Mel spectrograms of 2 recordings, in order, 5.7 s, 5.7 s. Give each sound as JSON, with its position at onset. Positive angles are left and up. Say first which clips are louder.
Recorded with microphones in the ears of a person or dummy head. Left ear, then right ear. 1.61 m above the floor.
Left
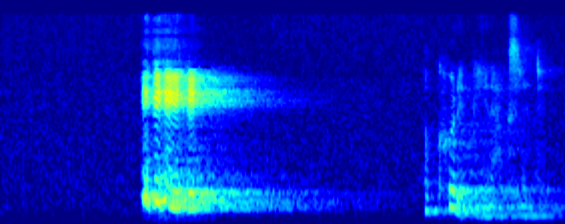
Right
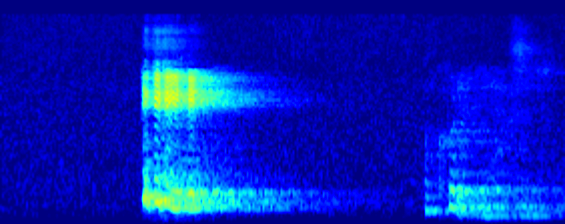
{"t": 1.4, "sound": "a giggle", "louder": "left 1 dB", "side_deg": 5, "distance_m": 0.6}
{"t": 4.2, "sound": "a woman speaking", "louder": "left 3 dB", "side_deg": 75, "distance_m": 1.3}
